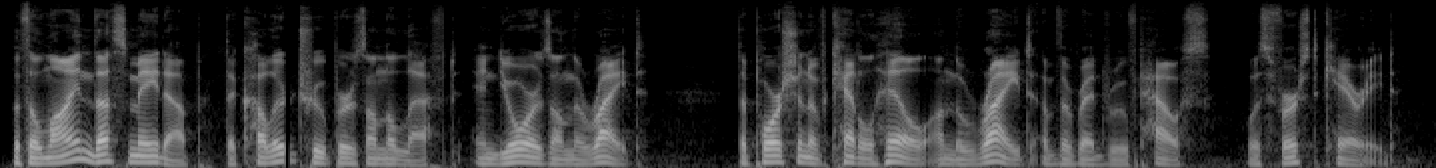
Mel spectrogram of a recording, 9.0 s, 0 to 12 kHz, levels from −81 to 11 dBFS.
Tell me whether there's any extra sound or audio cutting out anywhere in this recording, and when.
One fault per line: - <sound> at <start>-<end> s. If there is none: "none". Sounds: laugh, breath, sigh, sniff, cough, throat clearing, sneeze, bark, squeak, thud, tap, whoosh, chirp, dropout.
- dropout at 1.8-1.8 s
